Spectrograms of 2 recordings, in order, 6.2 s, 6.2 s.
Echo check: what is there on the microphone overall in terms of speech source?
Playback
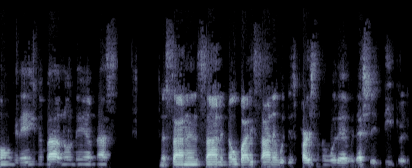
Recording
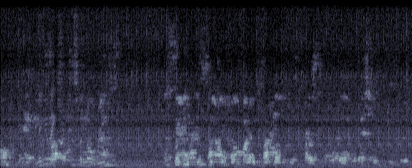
both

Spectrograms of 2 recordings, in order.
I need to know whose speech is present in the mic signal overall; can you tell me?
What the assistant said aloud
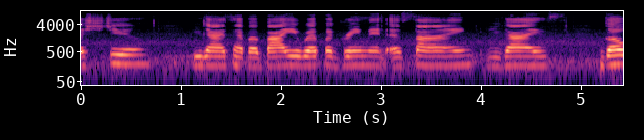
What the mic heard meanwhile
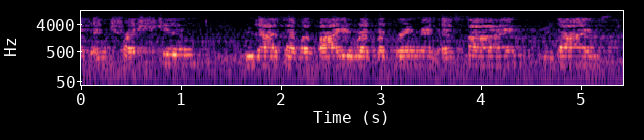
echo only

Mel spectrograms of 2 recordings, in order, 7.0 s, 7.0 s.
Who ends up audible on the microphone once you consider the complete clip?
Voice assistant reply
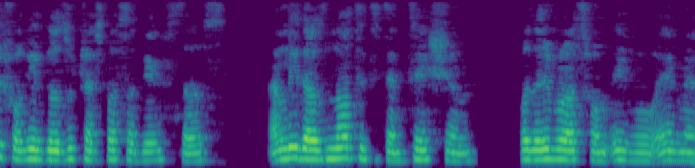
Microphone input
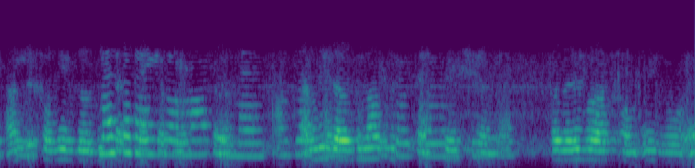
both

